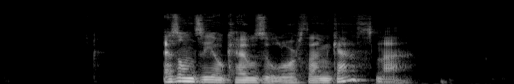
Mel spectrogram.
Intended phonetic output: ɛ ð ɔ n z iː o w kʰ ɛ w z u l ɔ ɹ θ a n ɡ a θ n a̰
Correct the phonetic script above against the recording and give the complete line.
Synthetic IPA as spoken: ɛ z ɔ n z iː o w kʰ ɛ w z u l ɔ ɹ θ a n ɡ a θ n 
